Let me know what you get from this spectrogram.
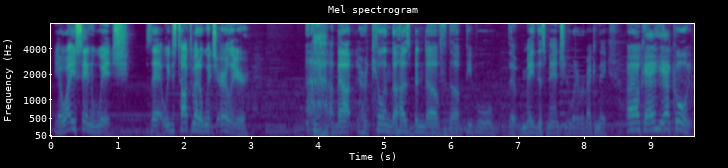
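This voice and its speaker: A man's voice: mid-range voice, a little fast. A man hosting a gaming video, reading story text aloud and commenting in a jokey, theatrical way. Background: game music.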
